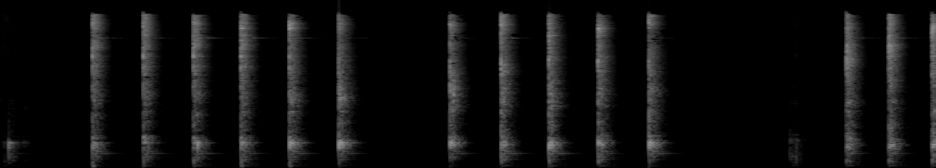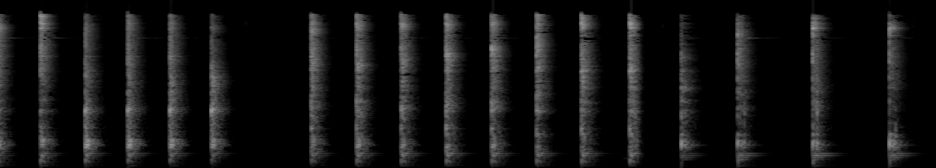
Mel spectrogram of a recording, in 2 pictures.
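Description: Claw hammer driving nails into a wooden stool, steady blows about one and a half a second in runs of five to a dozen with short pauses between. Each blow rings briefly.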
